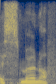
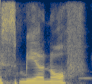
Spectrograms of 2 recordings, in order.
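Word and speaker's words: Smirnoff: not vonka right okay some Americans say smof weird as well I don't know if we're saying it wrong or whether like you guys are saying it wrong but whenever I've watched videos of Americans they say smear off like with a double e instead of an I I don't know why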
